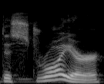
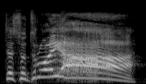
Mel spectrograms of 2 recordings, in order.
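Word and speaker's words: Destoroyah: The name of the monster, surprisingly, isn't Destroyer, it's DESTROYAH! Yeah, that's the official name, DESTROYAH!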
